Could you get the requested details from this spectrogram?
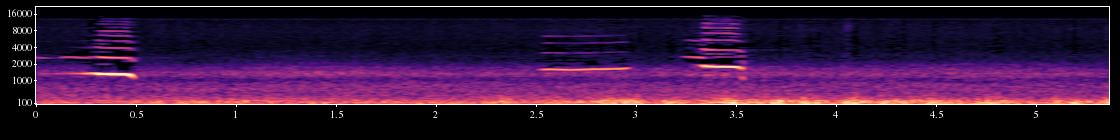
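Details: Female bald eagle at a Northeast Florida nest, filmed by live nest camera on 3 December 2021, calling as the male brings fish and sticks: three short, shrill, ringing notes spaced a few seconds apart over steady low rumble.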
